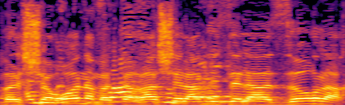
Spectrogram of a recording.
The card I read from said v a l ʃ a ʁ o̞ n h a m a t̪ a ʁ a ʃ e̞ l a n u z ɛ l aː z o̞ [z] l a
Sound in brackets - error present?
yes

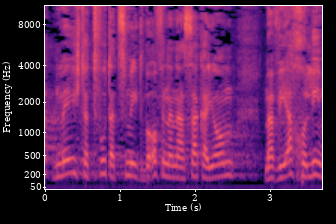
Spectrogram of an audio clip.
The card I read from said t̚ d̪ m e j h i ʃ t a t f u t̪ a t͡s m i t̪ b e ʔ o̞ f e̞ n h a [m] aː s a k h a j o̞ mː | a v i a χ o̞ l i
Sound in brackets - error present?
yes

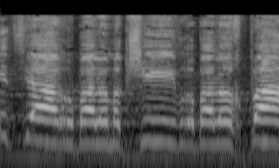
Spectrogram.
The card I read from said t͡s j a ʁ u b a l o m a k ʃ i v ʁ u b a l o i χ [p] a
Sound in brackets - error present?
no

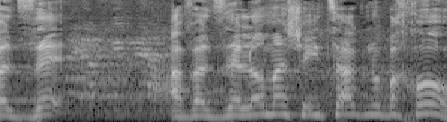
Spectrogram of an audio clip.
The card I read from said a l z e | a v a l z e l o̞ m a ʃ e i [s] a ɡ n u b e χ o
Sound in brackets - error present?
yes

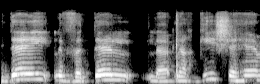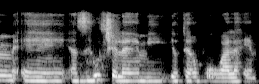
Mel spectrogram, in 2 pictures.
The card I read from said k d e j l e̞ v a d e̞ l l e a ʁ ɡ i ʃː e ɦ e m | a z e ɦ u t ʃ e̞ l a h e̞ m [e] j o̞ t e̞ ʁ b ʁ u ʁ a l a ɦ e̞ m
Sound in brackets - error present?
yes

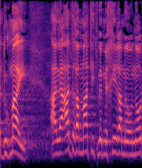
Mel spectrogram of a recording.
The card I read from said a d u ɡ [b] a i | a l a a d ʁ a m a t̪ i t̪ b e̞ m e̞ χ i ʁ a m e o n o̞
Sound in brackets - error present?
yes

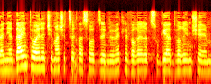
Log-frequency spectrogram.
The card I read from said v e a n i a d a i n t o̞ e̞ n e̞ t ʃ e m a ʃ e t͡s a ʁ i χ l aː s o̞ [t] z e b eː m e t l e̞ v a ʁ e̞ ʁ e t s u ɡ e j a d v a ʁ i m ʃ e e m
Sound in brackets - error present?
no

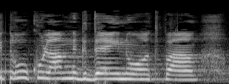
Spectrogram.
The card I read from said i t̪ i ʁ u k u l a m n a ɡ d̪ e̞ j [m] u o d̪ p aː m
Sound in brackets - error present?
yes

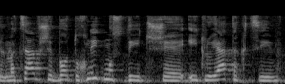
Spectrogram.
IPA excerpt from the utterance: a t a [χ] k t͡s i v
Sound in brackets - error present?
yes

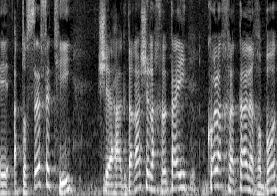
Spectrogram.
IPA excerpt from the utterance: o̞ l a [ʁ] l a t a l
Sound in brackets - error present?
yes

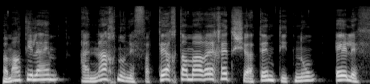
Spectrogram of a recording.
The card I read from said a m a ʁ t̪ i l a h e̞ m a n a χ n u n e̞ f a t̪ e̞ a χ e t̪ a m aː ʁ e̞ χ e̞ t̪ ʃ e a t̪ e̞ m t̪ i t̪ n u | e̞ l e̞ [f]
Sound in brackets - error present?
no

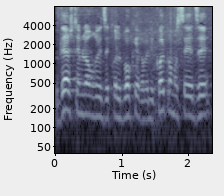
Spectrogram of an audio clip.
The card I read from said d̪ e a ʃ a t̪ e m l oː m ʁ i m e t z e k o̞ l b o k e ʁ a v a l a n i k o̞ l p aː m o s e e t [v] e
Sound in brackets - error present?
yes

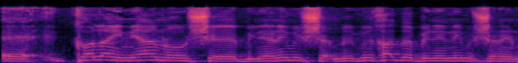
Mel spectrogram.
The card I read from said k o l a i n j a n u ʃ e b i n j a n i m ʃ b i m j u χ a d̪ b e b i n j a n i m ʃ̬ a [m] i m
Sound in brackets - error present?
yes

